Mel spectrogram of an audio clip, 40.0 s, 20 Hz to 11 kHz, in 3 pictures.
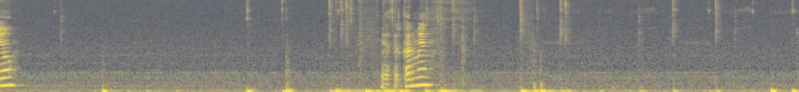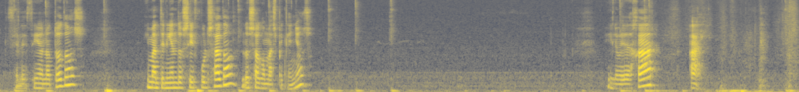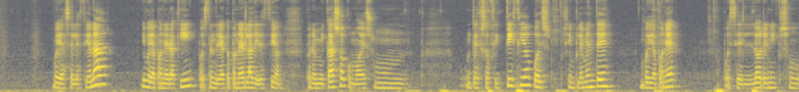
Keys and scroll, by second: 7.4 super+space.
